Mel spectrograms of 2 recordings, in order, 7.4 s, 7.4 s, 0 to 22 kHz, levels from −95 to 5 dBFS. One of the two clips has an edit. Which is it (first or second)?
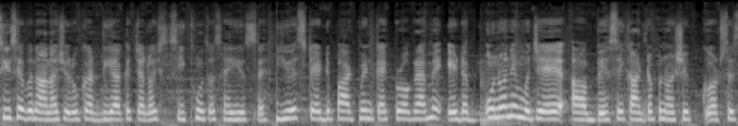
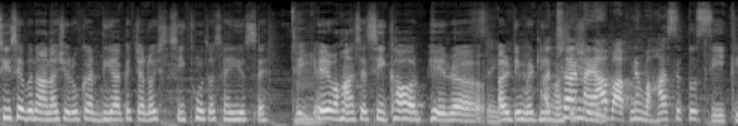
first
